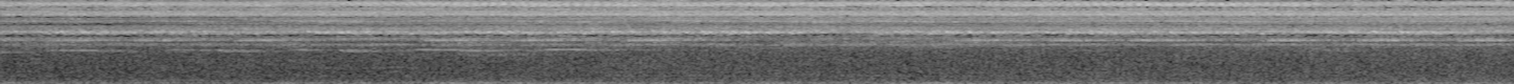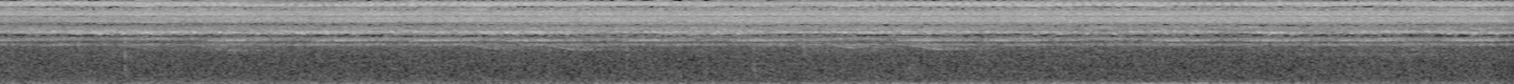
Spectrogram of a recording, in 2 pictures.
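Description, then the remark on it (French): A dense, continuous chorus of billions of insects fills an equatorial forest at night, layered high-pitched buzzing and trilling bands sustained steadily throughout, with a low rumbling undertone and no voices. “c'est extraordinaire d'écouter une forêt équatoriale la nuit. Il y a des voix lentes, des voix rapides, tout ça simultanément”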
